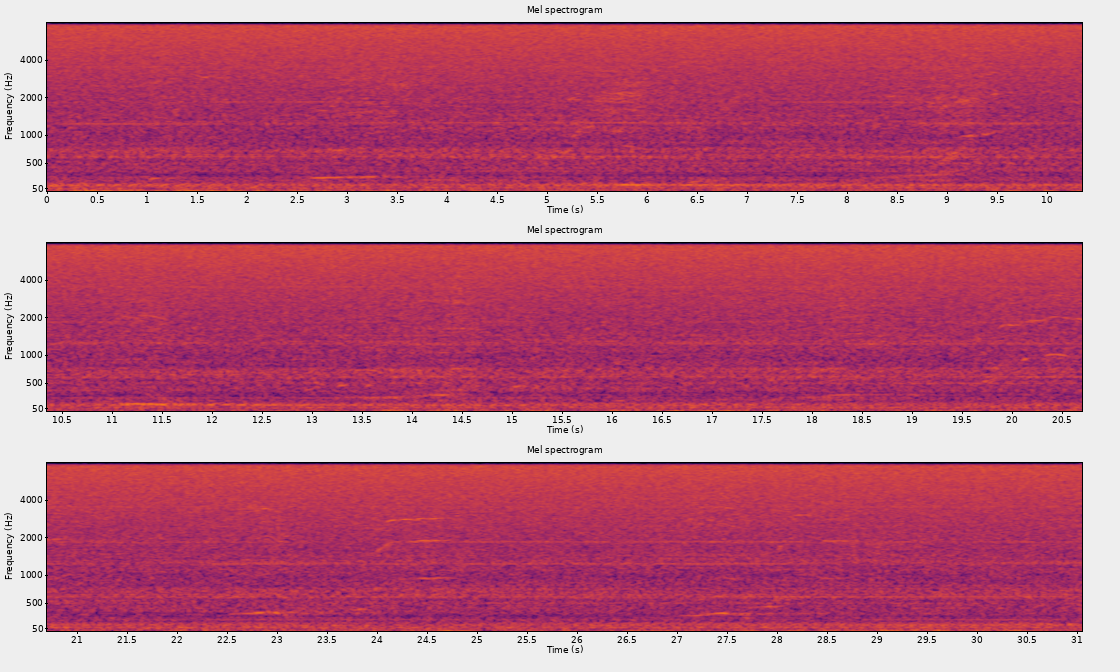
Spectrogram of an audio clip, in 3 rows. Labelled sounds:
20.3	20.6	humpback whale, 0.93 to 1.2 kHz
24.1	24.6	humpback whale, 1.8 to 2.9 kHz

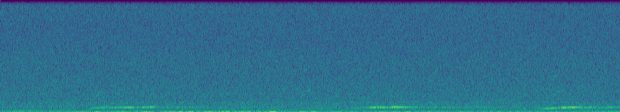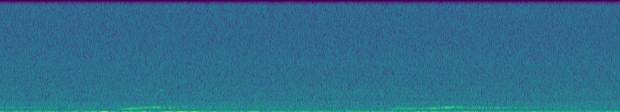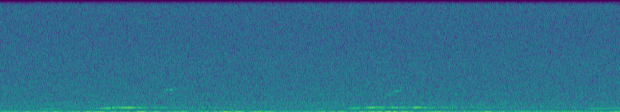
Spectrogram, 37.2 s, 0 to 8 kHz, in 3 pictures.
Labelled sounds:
28.1	28.3	humpback whale, 1.5 to 1.8 kHz
32.6	32.9	humpback whale, 1.4 to 1.8 kHz

